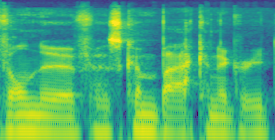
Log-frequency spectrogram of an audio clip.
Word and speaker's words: Villeneuve: wonderful direction, and I'm delighted to see Denis Villeneuve has come back and agreed to do at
